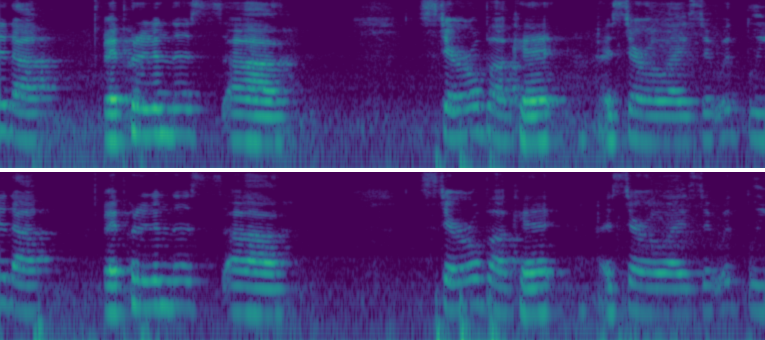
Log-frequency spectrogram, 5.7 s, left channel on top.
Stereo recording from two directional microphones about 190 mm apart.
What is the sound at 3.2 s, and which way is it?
Speech, 20° left (ahead or behind).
